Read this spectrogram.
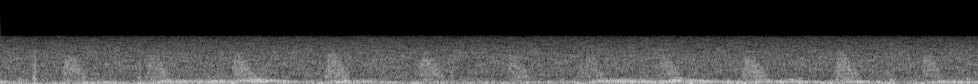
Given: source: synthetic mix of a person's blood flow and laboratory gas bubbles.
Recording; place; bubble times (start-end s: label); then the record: Doppler ultrasound of blood flow; subclavian vein
9.76-9.79 s: bubbles
From the record:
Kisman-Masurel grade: 222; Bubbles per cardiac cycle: several, 3 to 8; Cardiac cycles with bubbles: 10 to 50%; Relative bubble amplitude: moderate (0.250 to 0.450); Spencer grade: 2 (many but less than half of the cardiac periods contain bubble signals, singularly or in groups); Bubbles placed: anywhere in the cardiac cycle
